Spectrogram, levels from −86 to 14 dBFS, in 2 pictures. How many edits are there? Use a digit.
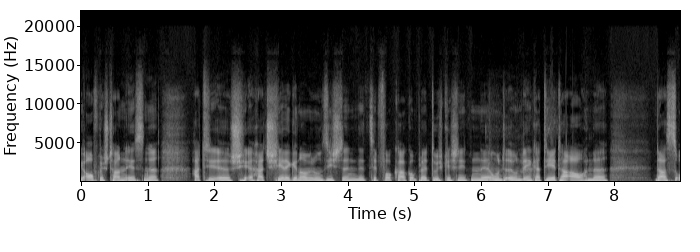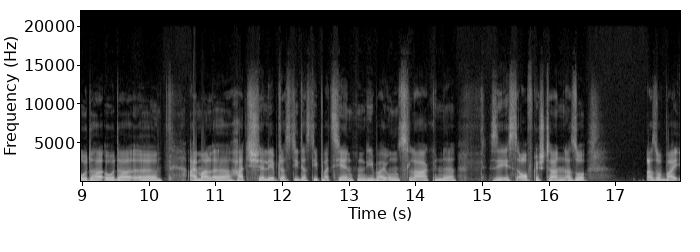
0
